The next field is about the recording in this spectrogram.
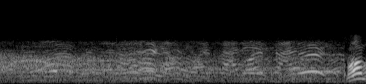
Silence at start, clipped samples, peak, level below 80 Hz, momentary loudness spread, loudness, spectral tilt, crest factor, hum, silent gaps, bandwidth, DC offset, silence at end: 0 s; under 0.1%; -6 dBFS; -72 dBFS; 7 LU; -31 LUFS; -3.5 dB/octave; 22 dB; none; none; 4.2 kHz; under 0.1%; 0 s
